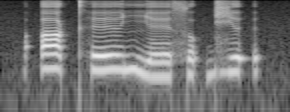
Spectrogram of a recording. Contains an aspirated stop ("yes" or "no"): yes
